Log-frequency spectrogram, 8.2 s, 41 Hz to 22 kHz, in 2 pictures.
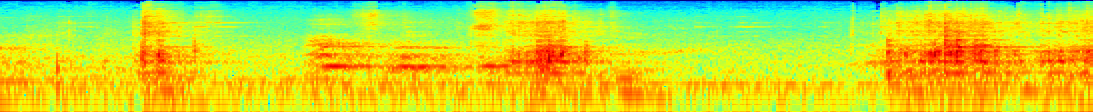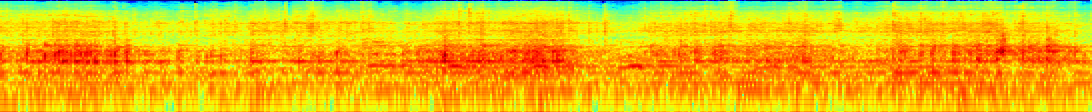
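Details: Rear hub with bearing from a 2003 rear-wheel-drive Ford Explorer, spun by hand, giving a rough gritty rattle and grind; the worn wheel bearing had made the car sound like an airplane.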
